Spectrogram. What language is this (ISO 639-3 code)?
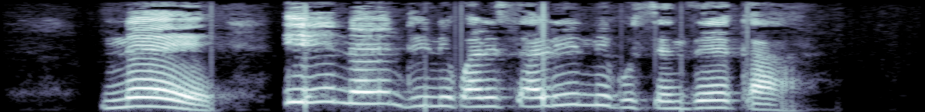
nyu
